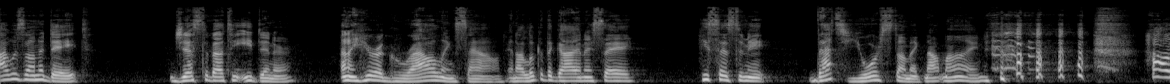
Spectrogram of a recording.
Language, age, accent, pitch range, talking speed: Portuguese, 40-59, American, 145-180 Hz, 180 wpm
